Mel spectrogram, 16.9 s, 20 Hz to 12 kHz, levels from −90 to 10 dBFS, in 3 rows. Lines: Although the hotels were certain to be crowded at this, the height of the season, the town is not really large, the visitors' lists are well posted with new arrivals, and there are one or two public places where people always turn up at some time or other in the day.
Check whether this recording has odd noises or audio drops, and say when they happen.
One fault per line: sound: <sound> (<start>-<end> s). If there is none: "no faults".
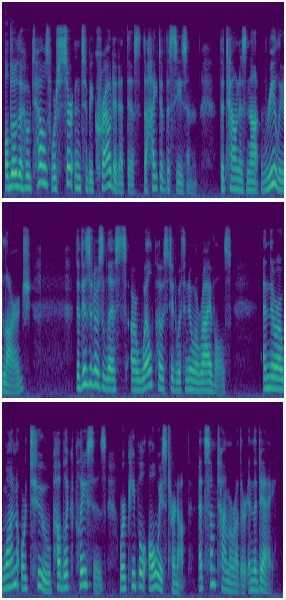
no faults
